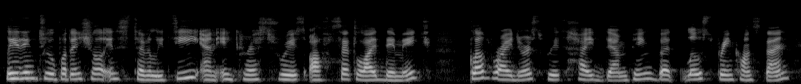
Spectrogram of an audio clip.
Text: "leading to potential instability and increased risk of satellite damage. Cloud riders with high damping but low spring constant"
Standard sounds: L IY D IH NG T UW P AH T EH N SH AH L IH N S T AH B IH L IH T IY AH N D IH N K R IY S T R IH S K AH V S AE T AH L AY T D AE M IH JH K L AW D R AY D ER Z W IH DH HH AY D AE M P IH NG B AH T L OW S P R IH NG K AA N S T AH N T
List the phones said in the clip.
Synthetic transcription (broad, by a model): L IY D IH NG T UW P AH T EH N SH AH L IH N S T AH B IH L IH T IY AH N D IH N K R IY S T R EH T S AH F S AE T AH L AY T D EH M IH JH K L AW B R AY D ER S W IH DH HH AY D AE M P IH NG B AH T L OW S P R IH NG K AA N S T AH N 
